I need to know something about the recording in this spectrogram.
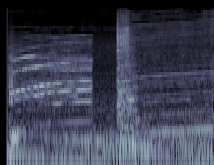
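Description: Intro sound effect: a motor-like whirr rising in pitch for about a second over a low rumble, cutting off abruptly, then a short whoosh and a fainter rising tone.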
